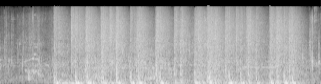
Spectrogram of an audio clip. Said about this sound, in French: Toute la barricade fit feu.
